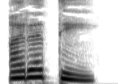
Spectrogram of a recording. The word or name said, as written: ಅರದ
